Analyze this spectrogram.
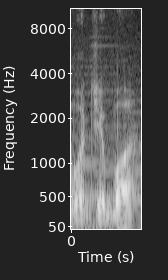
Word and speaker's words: Ojibwe: the government calls us chip was a mispronunciation of Ojibwe you know jibba I'm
